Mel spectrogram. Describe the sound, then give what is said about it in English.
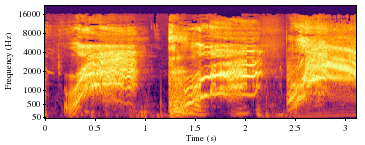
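A person lets out three harsh, shrieking screech-like cries in quick succession, a vocal imitation of a raptor dinosaur scream, loud with short gaps between. “Like, so I was there going like, trying to do like a crazy screamy thing.”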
